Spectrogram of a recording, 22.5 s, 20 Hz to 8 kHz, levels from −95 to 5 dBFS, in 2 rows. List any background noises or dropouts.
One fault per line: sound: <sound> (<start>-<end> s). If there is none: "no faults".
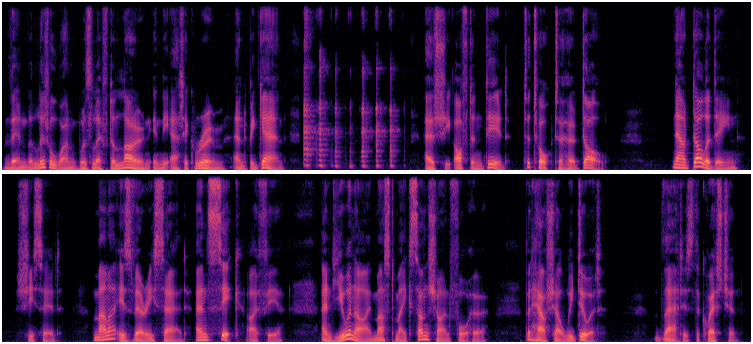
sound: laugh (4.5-6.1 s)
